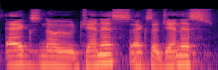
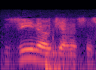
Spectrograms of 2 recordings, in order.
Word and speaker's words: Xenogenesis: Exogenesis. Xenogenesis. Genogenesis. I thought that's what it said. Xenogenesis with a Z.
